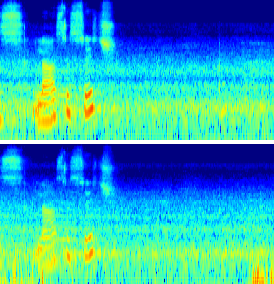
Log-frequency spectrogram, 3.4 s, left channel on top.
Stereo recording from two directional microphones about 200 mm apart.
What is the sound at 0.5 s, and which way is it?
Speech, 30° left (ahead or behind).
